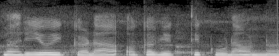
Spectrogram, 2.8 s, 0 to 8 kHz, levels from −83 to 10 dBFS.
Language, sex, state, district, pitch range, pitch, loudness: Telugu, female, Andhra Pradesh, Sri Satya Sai, 215-235 Hz, 225 Hz, -13 LUFS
